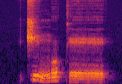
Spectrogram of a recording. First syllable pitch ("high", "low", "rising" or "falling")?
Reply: falling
